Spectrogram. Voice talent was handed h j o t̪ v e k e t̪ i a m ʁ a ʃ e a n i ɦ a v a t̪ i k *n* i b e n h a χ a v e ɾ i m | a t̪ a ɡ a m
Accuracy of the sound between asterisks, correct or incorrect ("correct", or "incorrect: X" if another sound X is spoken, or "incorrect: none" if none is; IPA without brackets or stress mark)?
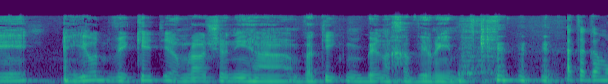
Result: incorrect: m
